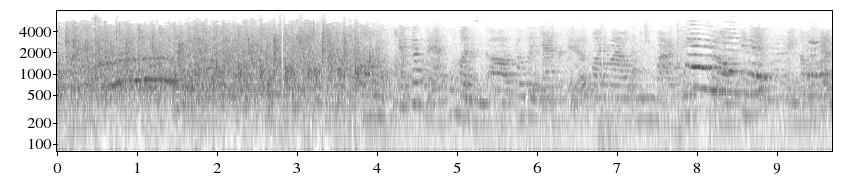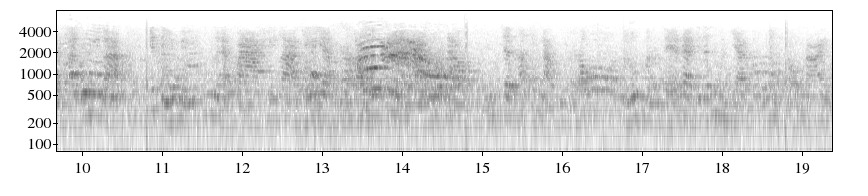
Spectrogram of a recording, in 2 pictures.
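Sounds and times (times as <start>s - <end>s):
crowd applauding: 0.0s - 4.5s
lively chatter with children: 2.8s - 19.3s.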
